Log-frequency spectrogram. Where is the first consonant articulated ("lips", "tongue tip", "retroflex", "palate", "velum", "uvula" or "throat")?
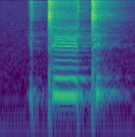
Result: tongue tip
